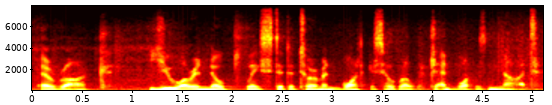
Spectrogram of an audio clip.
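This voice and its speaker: An actor playing a stern, dutiful space fleet admiral in a video game, with formal military diction. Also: male voice, low voice, fairly even intonation, a little slow, slight background noise. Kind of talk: video game cutscene acting.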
